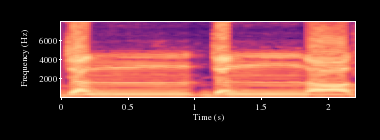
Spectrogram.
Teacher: جب نون کے اوپر تشدید ہوتی ہے تو غنہ ہوتا ہے، ناک میں تھوڑی دیر آواز یہاں بھی رکے گی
